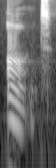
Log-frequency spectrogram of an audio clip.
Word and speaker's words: aren't: they aren't cheap so the difficult here is the pronunciation of are not which is Aunt okay art good so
